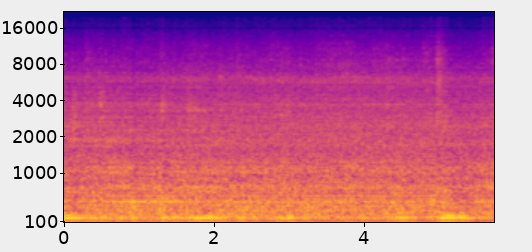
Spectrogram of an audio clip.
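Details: Country Clipper Challenger 52-inch zero-turn mower that had been hard to turn over, found about half a quart low on oil, battery boosted, carb cleaner added: steady even idle, consistent low thrum, no knocks or misses. Normal running.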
